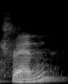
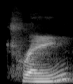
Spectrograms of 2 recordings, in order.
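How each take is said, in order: First: The vowel is a short 'eh' sound. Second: The vowel is a long 'ay' sound. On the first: The speaker calls it wrong. "not tren" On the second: The speaker calls it right.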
